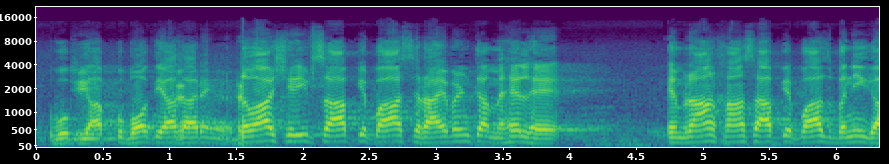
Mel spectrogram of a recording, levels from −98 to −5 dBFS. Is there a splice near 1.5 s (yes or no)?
yes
